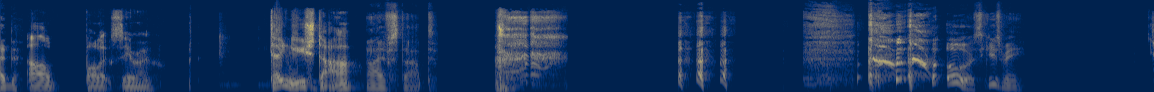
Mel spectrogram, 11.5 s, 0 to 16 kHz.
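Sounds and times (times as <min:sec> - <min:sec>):
speech: 0:00.0 - 0:01.6, 0:02.7 - 0:04.4, 0:06.8 - 0:07.3, 0:09.6 - 0:10.3
harsh throaty coughing: 0:05.0 - 0:05.7, 0:06.8 - 0:07.4, 0:08.2 - 0:09.6.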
